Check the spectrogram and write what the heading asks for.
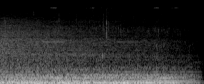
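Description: A low, steady rumble that fades out just before the end.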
